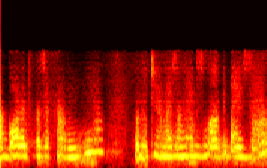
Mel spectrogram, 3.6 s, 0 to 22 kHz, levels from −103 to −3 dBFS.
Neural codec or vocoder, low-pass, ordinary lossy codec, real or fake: codec, 44.1 kHz, 0.9 kbps, DAC; 7.2 kHz; none; fake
